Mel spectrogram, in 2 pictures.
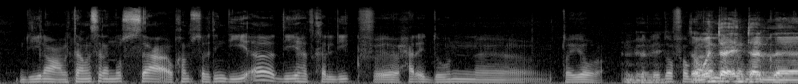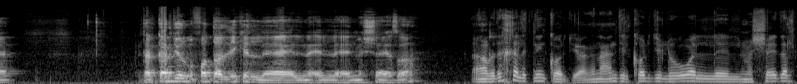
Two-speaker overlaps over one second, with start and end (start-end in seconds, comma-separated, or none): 6.2-7.8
